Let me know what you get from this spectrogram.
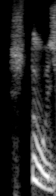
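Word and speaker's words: Stuhl: ми кажемо повним реченнямштуль штуль Повторіть за мною штуль Де штуль ми оце га не читаємо подовжуєм уштуль добре Маша будь ласка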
